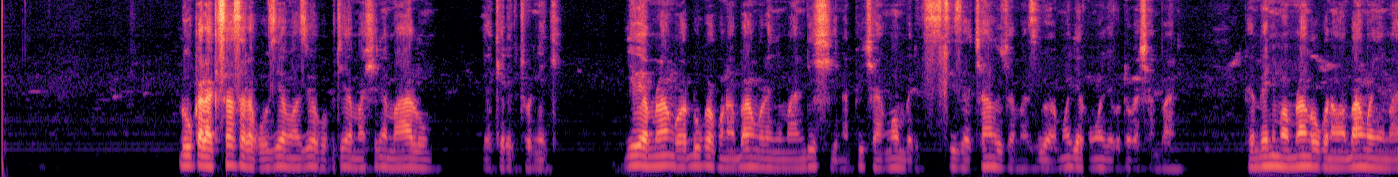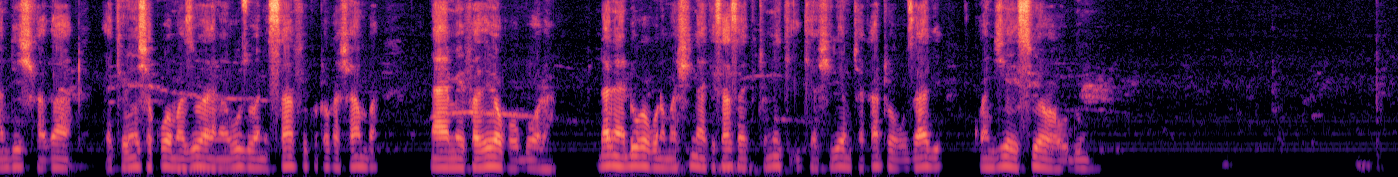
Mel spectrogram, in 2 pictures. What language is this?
Swahili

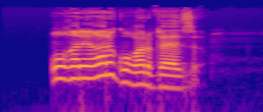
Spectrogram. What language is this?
Kabyle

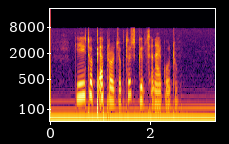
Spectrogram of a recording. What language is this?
Amharic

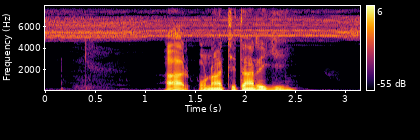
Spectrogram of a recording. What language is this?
Santali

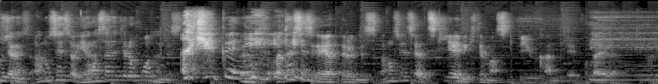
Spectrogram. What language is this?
Japanese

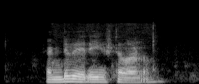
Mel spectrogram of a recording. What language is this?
Malayalam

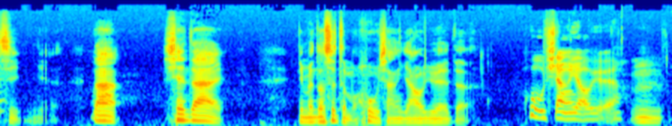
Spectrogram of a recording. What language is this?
Chinese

